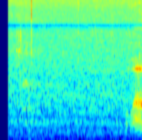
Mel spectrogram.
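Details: A large transient bee swarm gathered in a backyard fig tree just before lifting off, heard as a steady broadband hum that swells at the end as a man's voice exclaims.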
